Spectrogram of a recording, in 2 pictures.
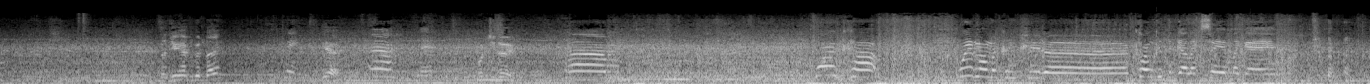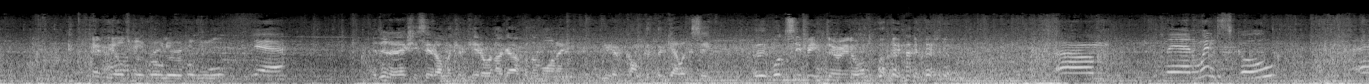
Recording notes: This buscast was recorded on quite possibly the loudest and rattliest bus on the circuit – and there is a short comfort stop.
